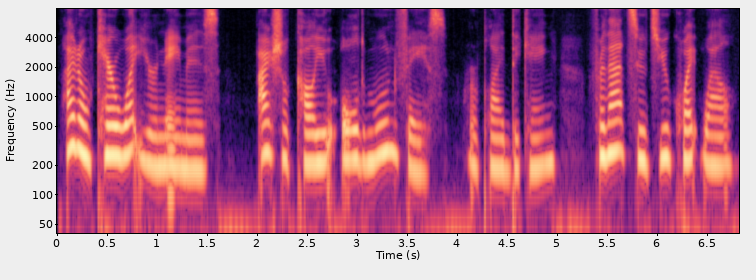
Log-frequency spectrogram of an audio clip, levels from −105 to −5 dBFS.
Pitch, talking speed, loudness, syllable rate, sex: 220 Hz, 195 wpm, -18 LUFS, 4.5 syllables/s, female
